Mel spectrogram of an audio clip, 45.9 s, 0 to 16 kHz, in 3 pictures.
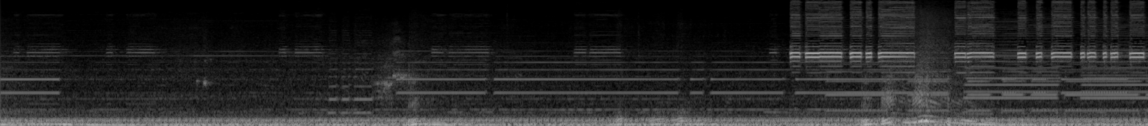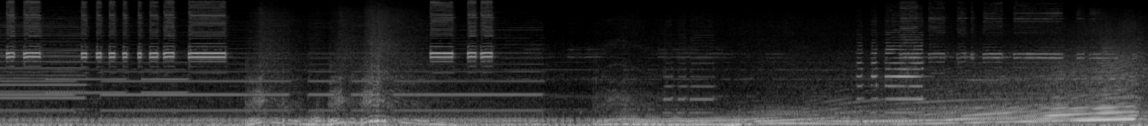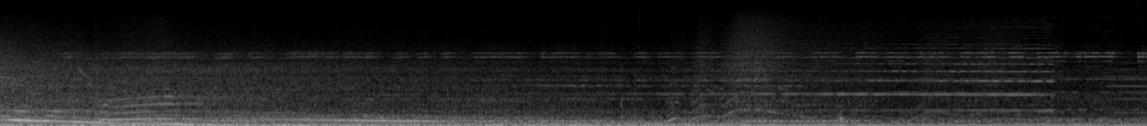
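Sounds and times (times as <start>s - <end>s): car horns honking: 0.0s - 45.9s
traffic engine rumble: 0.0s - 45.9s
engine revving: 11.2s - 15.6s, 18.5s - 21.8s, 23.2s - 34.2s.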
